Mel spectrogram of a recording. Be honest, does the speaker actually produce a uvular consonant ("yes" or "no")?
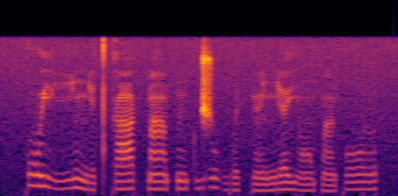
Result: no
